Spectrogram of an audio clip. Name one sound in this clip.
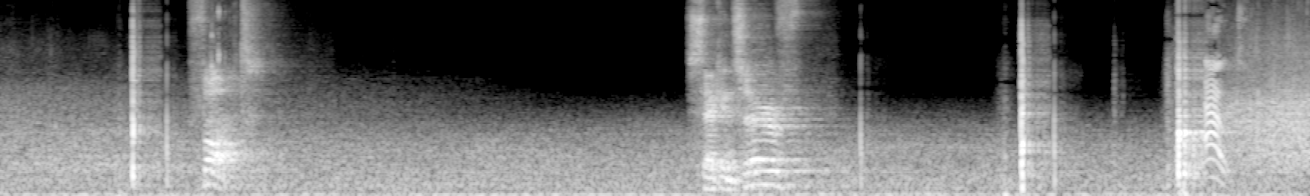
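A tennis ball is struck with sharp pops of a racket.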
